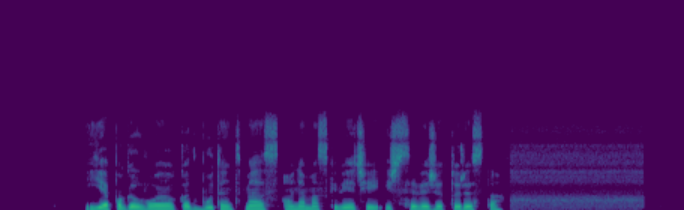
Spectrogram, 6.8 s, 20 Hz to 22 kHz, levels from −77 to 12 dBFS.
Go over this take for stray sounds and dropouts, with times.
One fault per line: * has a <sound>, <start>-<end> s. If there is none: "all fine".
all fine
